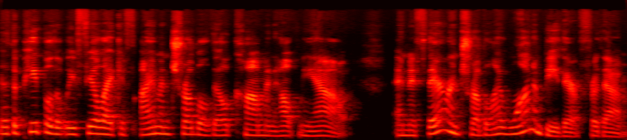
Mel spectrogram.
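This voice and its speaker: A woman talks at a fairly quick pace in a plain, everyday voice, fairly low in pitch, with lively intonation. The recording is very clean, with a silent background. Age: 50s. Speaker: developmental psychologist podcast host. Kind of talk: solo educational talk.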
